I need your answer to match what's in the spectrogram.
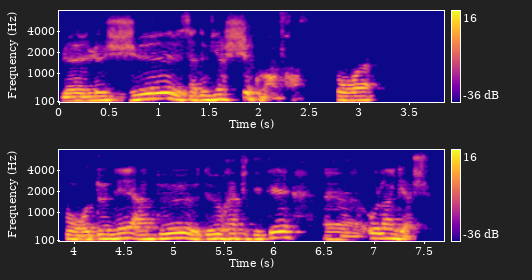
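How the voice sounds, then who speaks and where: Patient guy teaching a class over a video call, slow and mellow, dull lo-fi sound. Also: medium pitch. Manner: patient, repetitive, many fillers and restarts. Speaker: language teacher. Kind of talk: online language lesson.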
